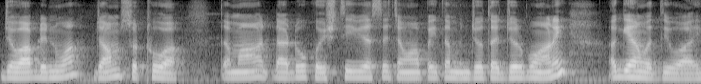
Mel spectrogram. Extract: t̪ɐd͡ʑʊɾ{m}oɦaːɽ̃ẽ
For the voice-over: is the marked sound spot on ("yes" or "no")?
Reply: no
